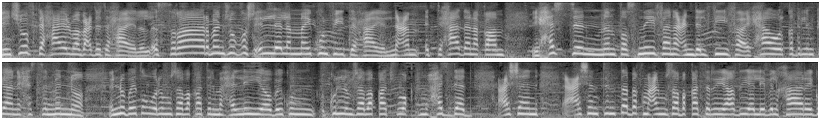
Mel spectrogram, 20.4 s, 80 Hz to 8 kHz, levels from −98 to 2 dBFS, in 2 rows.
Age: 20-39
